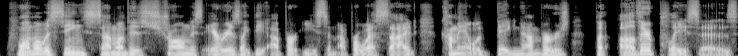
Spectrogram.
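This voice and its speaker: A man's fairly low voice at a moderate pace, in a very clean recording with a silent background and a dry, close sound with no echo. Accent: strong New York. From New York City. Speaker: political podcast host. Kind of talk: political analysis podcast monologue. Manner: casual, conversational with fillers.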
